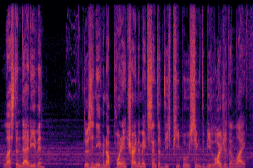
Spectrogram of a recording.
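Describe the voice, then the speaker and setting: A man's voice: medium pitch, fast talker, loud music behind the voice. Man reading a visual novel aloud. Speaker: video game walkthrough host.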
